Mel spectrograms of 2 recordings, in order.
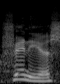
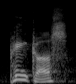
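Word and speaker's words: פינחס: name out of the four is FAS or Phineas the way you may have been accustomed to call him his actual the the way you pronounce his name in Hebrews Pinkus and it is a combination of pay and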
